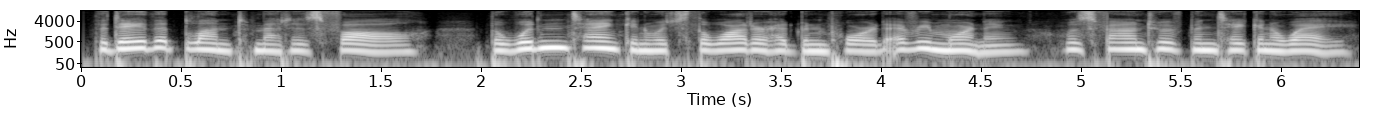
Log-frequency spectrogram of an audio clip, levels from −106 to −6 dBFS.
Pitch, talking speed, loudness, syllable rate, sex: 200 Hz, 245 wpm, -17 LUFS, 5.9 syllables/s, female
